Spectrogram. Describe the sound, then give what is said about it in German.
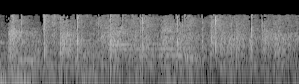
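Audience applause, a dense, steady patter of many hands clapping that stays fairly faint and even throughout with no talk. “Ja, und da jetzt mal klatschen an der Stelle, bitte.”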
